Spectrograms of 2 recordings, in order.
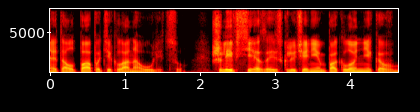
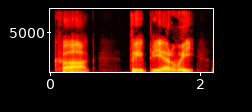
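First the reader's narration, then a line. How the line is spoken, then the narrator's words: Laughing. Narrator (Russian): засмеялся Пламенный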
